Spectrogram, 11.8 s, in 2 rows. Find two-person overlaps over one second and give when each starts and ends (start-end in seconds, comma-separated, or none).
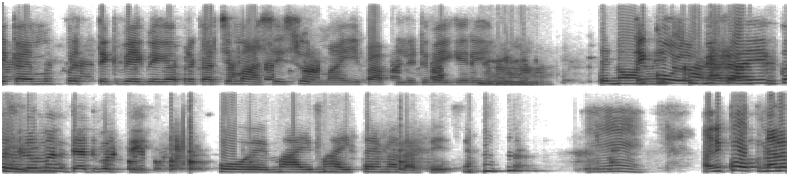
4.8-6.3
